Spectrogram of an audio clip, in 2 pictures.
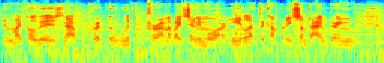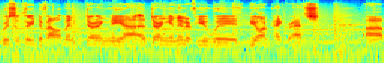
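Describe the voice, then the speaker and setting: A slightly low-voiced man, stuffy and congested after being sick, talks through a casual news update for his channel. He rambles, stopping often on fillers and restarting his sentences. Music plays clearly behind him the whole time. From United States. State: congested, recovering from illness. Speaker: gaming YouTuber.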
